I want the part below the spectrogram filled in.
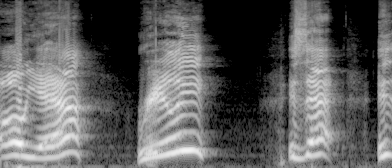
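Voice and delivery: very loud, high, shrill, drawn-out furious yell. Retelling getting mad at chat during past streams: imitating own mad yelling. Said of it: "so fucking tilted and mad I was yelling".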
